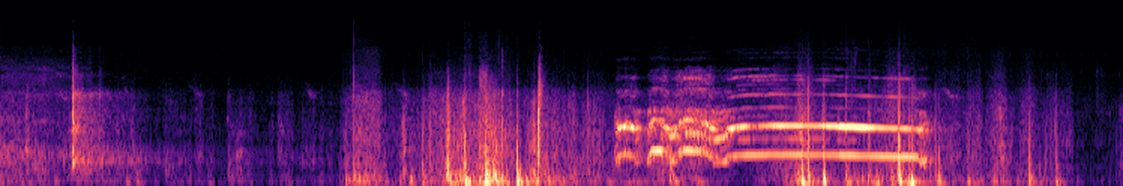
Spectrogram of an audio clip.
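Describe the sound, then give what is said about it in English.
A loud call from pet birds with a wavering, drawn-out tone, similar to a rooster's crow, as a perch is put in for them. It follows a burst of knocking and clattering, with a short sharp tick near the start. “Putting in a perch for my birds.”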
